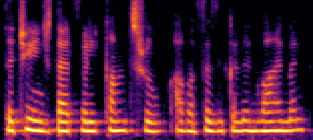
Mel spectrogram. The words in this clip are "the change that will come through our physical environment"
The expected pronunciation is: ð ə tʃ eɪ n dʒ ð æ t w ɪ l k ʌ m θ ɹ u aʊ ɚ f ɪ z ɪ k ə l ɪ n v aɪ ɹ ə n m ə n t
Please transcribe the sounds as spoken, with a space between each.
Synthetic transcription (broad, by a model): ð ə tʃ eɪ n dʒ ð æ t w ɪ l k ʌ m t ɹ u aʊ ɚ f ɪ z ɪ k ə l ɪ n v aɪ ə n m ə n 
